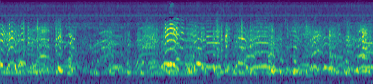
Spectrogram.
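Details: Tundra swans wintering in rice fields at Hakuta, Yasugi, Shimane, Japan, a flock of several hundred that has come from Eurasia; dense overlapping chorus of high, nasal, bugling honks, many birds calling at once without pause.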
